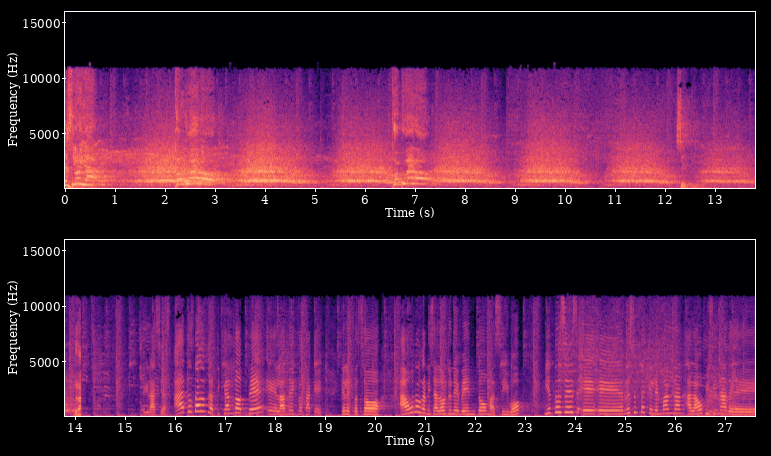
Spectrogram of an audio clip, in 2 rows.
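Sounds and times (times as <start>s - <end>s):
audience chanting European-style football chants: 0.0s - 14.1s
speech: 0.2s - 0.8s, 15.7s - 27.5s
rhythmic low thumping beat: 0.6s - 14.1s.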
